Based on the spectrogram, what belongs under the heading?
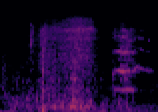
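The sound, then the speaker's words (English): A cat whines in a couple of short, plaintive vocalizations, the second rising with a tonal, nasal quality, against a soft background hiss. “Tom's she doing was cats whining, now? She was whining at me.”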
